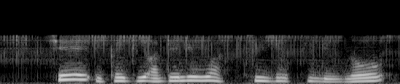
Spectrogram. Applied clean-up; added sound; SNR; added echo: neural separator model SepFormer WHAMR!.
